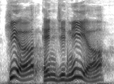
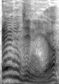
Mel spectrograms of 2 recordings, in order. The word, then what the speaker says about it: engineer: Here, engineer, the E-E-R is a suffix. The stress falls on that. We don't say engineer, but engineer, engineer, engineer.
